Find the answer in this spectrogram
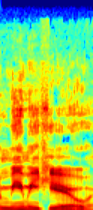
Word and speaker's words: Mimikyu: But they know I can't knock out the Mimi Q.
